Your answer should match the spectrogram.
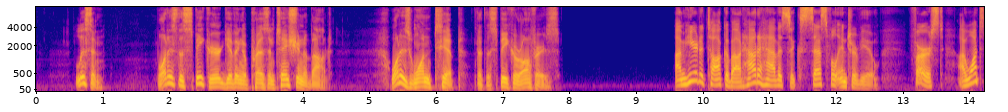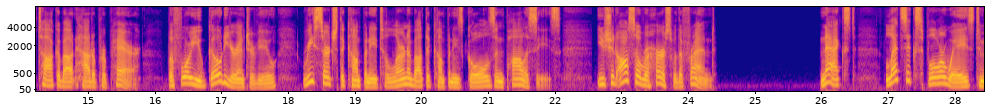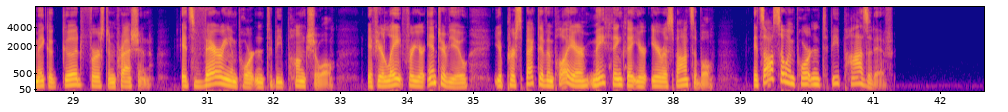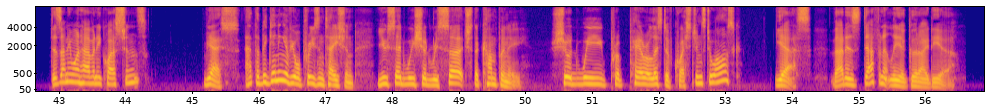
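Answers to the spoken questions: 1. How to have a successful interview
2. Research the company before the interview (also: rehearse with a friend, be punctual, be positive)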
